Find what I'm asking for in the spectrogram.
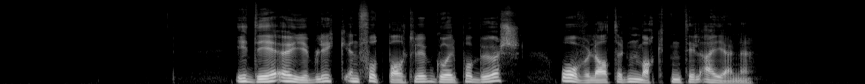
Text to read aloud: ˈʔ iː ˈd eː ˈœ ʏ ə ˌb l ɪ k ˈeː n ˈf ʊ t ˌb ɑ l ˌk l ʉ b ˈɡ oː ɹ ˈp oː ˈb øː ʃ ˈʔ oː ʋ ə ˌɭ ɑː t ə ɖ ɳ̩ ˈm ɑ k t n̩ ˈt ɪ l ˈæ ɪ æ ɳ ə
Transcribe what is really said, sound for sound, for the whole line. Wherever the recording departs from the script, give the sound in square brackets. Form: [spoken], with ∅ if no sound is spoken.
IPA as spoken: ˈʔ iː ˈd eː ˈœ ʏ ə ˌb l ɪ k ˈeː n ˈf ʊ t ˌb ɑ l ˌk l ʉ b ˈɡ oː ɹ ˈp oː ˈb øː ʃ ˈʔ oː ʋ ə ˌɭ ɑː t ə ɖ ɳ̩ ˈm ɑ k t n̩ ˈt ɪ l ˈæ ɪ æ ɳ ə

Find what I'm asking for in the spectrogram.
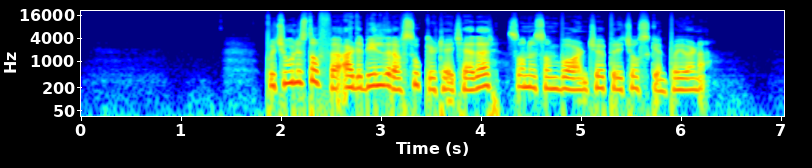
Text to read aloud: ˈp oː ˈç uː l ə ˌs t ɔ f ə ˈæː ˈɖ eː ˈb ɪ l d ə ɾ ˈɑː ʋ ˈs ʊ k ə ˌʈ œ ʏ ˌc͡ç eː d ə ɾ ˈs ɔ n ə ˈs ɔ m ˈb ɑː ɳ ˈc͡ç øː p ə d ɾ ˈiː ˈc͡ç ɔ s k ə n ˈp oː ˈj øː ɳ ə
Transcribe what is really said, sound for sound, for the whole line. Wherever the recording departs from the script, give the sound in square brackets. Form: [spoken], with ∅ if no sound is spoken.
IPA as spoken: ˈp oː ˈç uː l ə ˌs t ɔ f ə ˈæː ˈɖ eː ˈb ɪ l d ə ɾ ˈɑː ʋ ˈs ʊ k ə ˌʈ œ ʏ ˌc͡ç eː d ə ɾ ˈs ɔ n ə ˈs ɔ m ˈb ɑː ɳ ˈc͡ç øː p ə [∅] ɾ ˈiː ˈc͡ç ɔ s k ə n ˈp oː ˈj øː ɳ ə

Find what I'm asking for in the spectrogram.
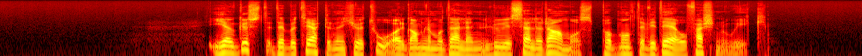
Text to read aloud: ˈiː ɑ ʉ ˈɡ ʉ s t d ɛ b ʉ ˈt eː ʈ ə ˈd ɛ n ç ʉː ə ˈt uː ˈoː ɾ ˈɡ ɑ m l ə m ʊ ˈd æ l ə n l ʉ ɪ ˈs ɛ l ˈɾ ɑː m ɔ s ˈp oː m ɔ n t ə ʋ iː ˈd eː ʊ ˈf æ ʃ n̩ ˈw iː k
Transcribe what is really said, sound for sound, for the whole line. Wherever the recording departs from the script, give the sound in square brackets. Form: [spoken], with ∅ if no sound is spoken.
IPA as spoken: ˈiː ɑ ʉ ˈɡ ʉ s t d ɛ b ʉ ˈt eː ʈ ə ˈd ɛ n ç ʉː ə ˈt uː ˈoː ɾ ˈɡ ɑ m l ə m ʊ ˈd æ l ə n l ʉ ɪ ˈs ɛ l ˈɾ ɑː m ɔ s ˈp oː m ɔ n t ə ʋ iː ˈd eː ʊ ˈf æ ʃ n̩ ˈw iː k

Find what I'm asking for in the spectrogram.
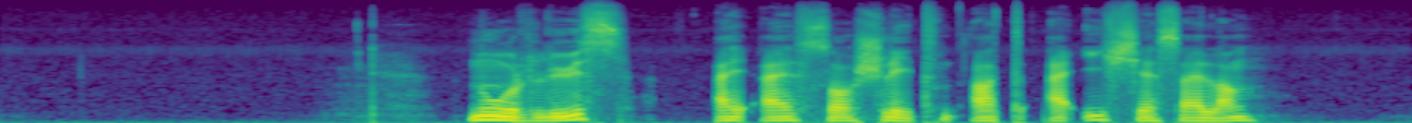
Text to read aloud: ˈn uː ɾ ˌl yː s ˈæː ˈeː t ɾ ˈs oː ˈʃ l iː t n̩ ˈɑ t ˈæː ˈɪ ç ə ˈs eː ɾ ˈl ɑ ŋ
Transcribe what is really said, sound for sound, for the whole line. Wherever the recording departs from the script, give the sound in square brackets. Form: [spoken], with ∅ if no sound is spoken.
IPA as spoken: ˈn uː ɾ ˌl yː s ˈæː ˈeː [∅] ɾ ˈs oː ˈʃ l iː t n̩ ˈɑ t ˈæː ˈɪ ç ə ˈs eː ɾ ˈl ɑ ŋ

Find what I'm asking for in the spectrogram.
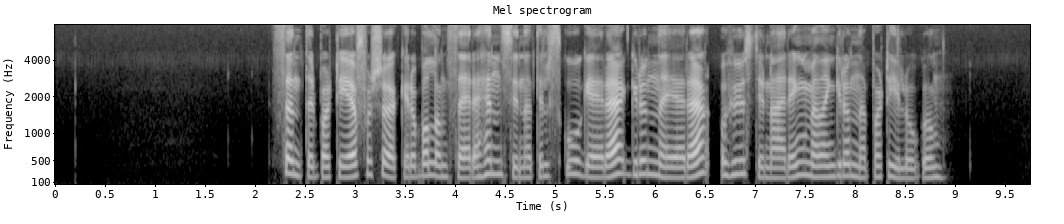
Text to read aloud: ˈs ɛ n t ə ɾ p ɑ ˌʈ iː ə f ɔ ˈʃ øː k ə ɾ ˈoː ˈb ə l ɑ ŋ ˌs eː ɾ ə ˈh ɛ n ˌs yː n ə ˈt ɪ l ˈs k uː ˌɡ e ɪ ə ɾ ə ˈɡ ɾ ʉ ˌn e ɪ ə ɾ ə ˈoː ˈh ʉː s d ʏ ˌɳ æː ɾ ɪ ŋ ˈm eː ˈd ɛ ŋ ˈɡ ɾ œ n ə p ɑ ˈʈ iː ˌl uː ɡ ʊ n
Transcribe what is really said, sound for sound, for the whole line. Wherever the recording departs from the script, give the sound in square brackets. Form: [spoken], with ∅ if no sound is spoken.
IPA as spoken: ˈs ɛ n t ə ɾ p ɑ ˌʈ iː ə f ɔ ˈʃ øː k ə ɾ ˈoː ˈb [ɑ] l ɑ ŋ ˌs eː ɾ ə ˈh ɛ n ˌs yː n ə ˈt ɪ l ˈs k uː ˌɡ e ɪ ə ɾ ə ˈɡ ɾ ʉ ˌn e ɪ ə ɾ ə ˈoː ˈh ʉː s d ʏ ˌɳ æː ɾ ɪ ŋ ˈm eː ˈd ɛ ŋ ˈɡ ɾ œ n ə p ɑ ˈʈ iː ˌl uː ɡ ʊ n

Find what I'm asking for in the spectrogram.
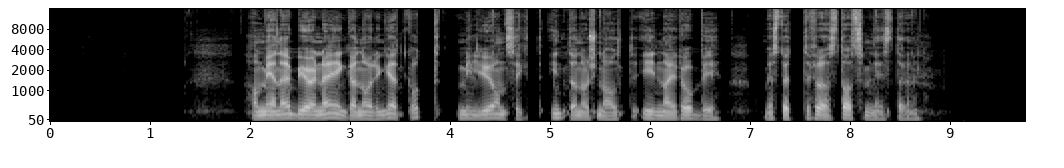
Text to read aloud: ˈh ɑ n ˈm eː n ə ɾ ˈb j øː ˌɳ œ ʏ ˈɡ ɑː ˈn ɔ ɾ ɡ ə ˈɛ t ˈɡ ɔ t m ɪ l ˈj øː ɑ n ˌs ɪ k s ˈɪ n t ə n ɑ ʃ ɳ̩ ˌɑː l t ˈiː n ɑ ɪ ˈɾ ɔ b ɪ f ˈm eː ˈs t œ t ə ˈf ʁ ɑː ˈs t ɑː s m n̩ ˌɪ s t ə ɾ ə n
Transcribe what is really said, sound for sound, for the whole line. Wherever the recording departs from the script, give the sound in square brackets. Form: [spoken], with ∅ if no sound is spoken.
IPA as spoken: ˈh ɑ n ˈm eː n ə ɾ ˈb j øː ˌɳ œ ʏ ˈɡ ɑː ˈn ɔ ɾ ɡ ə ˈɛ t ˈɡ ɔ t m ɪ l ˈj øː ɑ n ˌs ɪ k [t] ˈɪ n t ə n ɑ ʃ ɳ̩ ˌɑː l t ˈiː n ɑ ɪ ˈɾ ɔ b ɪ [∅] ˈm eː ˈs t œ t ə ˈf ʁ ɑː ˈs t ɑː s m n̩ ˌɪ s t ə ɾ ə n

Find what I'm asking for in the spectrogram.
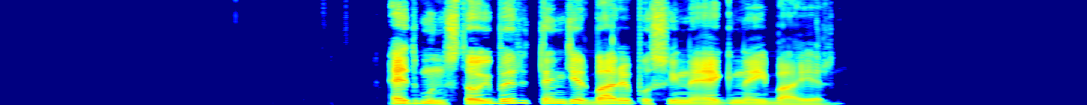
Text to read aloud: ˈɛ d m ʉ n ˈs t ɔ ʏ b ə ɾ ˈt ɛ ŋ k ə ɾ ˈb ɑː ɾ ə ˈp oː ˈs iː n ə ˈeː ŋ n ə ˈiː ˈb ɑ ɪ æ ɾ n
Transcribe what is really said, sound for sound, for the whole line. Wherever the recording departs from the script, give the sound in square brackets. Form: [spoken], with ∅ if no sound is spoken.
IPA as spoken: ˈɛ d m ʉ n ˈs t ɔ ʏ b ə ɾ ˈt ɛ ŋ k ə ɾ ˈb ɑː ɾ ə ˈp oː ˈs iː n ə ˈeː [ɡ] n ə ˈiː ˈb ɑ ɪ æ ɾ n

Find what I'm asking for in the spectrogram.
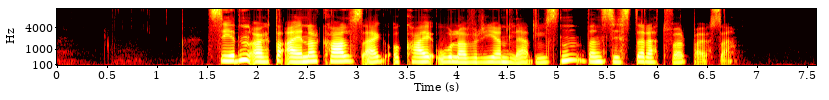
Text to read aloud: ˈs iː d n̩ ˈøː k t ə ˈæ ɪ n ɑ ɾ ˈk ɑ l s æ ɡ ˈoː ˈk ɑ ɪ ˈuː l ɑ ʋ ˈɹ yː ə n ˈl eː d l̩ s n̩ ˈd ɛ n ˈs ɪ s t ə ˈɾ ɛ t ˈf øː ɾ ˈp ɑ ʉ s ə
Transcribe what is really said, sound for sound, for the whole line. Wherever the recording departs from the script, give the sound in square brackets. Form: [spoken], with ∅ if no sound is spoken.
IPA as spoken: ˈs iː d n̩ ˈøː k t ə ˈæ ɪ n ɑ ɾ ˈk ɑ l s æ ɡ ˈoː ˈk ɑ ɪ ˈuː l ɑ ʋ ˈɹ yː ə n ˈl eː d l̩ s n̩ ˈd ɛ n ˈs ɪ s t ə ˈɾ ɛ t ˈf øː ɾ ˈp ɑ ʉ s ə

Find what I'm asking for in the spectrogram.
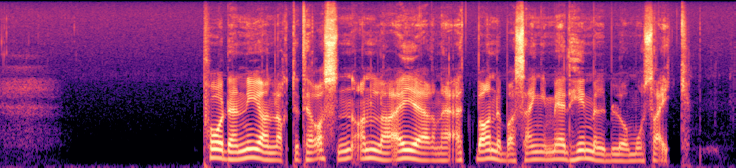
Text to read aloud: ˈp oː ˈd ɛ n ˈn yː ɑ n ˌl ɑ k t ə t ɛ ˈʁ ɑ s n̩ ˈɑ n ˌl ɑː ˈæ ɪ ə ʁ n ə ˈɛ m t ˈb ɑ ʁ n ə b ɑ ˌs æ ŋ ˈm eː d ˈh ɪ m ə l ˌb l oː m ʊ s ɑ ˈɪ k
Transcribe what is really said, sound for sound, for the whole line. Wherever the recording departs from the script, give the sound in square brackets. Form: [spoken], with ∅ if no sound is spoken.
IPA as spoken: ˈp oː ˈd ɛ n ˈn yː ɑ n ˌl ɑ k t ə t ɛ ˈʁ ɑ s n̩ ˈɑ n ˌl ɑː ˈæ ɪ ə ʁ n ə ˈɛ [∅] t ˈb ɑ ʁ n ə b ɑ ˌs [ɛ] ŋ ˈm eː d ˈh ɪ m ə l ˌb l oː m ʊ s ɑ ˈɪ k

